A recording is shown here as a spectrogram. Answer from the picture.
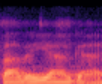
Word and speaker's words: Baba Yaga: To the Slavic people of Eastern Europe, Baba Yaga, pronounced Baba Yaga, is the old woman of autumn, whose spirit lived in the last kernel of harvested grain.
